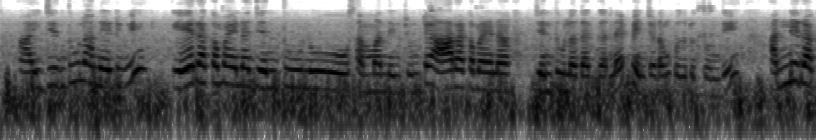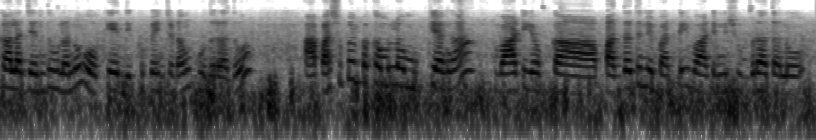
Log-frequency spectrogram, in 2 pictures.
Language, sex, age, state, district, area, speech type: Telugu, female, 30-45, Telangana, Warangal, rural, spontaneous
